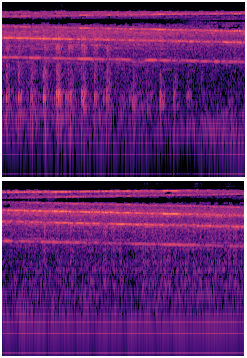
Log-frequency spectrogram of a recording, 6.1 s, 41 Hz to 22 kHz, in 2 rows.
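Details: Gorenje washing machine spinning at 400 RPM with worn drum bearings: a deep, steady rumbling roar under the spin, like a distant train.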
